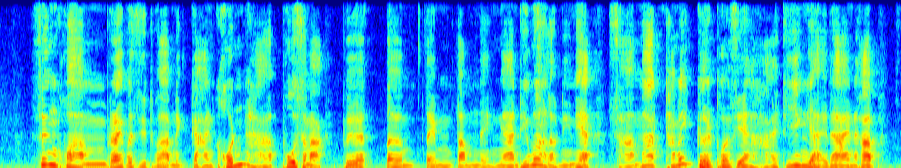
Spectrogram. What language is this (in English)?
Thai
